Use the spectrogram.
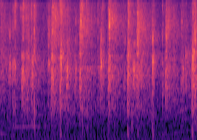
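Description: A church audience claps together in a dense, continuous patter with a loose rhythmic pulse of stronger beats, moderately loud throughout, with no voices standing out.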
